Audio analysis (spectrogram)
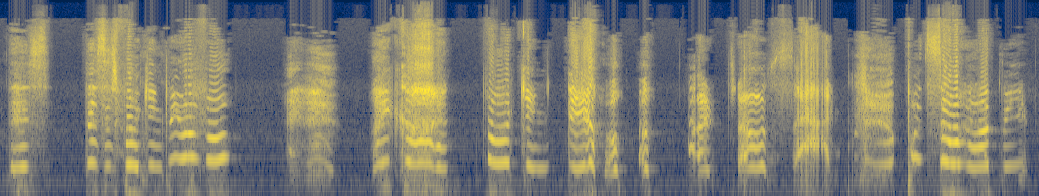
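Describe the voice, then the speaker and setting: High-voiced young woman crying over a game. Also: extremely slow, pauses often, sharp tone, no room sound. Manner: emotional, swearing, laughing through tears. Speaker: gamer playing a dating sim. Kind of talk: reading a visual novel aloud and reacting. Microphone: desk mic, no webcam. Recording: music playing behind.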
